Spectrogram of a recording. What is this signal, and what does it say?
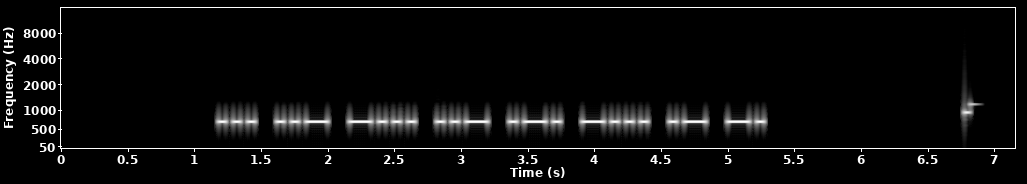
Morse code, heard as a keyed tone, about 22 wpm, 700 Hz. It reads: SUBURBAN
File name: practice / 22wpm / Eight Letter Words - 22wpm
